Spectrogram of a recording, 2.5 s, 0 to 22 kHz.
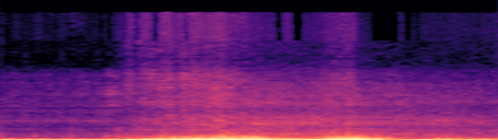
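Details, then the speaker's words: Toyota Soarer temporarily wired with 1ZZ coil-on-plug packs: engine revving unevenly with a lumpy, stumbling low rumble that sags and recovers; misfire, owner suspects a faulty coil pack. "if i remove number one it shuts off and you can hear the spark so i think this is causing me a misfire"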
